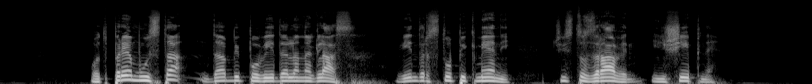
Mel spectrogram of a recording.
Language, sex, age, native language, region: Slovenian, male, 30-49, Slovenian, Gorenjska region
